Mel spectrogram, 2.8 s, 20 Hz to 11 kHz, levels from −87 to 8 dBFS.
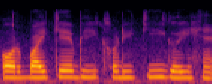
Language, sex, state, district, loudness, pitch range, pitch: Hindi, female, Himachal Pradesh, Shimla, -17 LUFS, 205-220 Hz, 210 Hz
